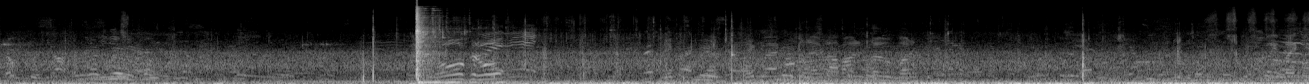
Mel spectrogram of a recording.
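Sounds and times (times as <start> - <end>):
sharp crack: 4.2 - 5.4.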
